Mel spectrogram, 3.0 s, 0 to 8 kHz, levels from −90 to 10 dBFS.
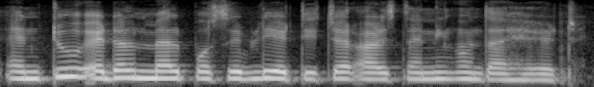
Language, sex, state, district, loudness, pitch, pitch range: English, female, Arunachal Pradesh, Lower Dibang Valley, -14 LUFS, 195 Hz, 185-205 Hz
